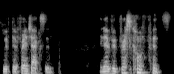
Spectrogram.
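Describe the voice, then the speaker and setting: A man on a podcast, chiming in with quick reactive comments in casual chat. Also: mid-range voice, a little hiss or hum. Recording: muffled podcast audio.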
